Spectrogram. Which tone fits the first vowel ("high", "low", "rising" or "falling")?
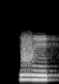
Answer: high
